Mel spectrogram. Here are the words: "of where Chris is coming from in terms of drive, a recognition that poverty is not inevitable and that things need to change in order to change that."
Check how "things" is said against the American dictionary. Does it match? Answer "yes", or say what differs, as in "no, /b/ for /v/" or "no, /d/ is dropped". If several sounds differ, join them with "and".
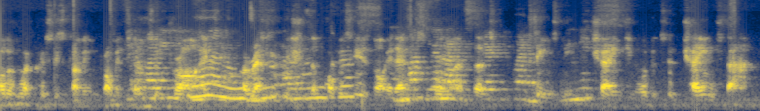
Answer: no, /s/ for /θ/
